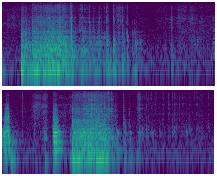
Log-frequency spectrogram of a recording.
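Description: Metallic gold embroidery thread pulled through fabric stretched tight in a wooden embroidery hoop: two long scratchy pulls about a second each, one starting just after the start and one at about four seconds, with two short sounds between them.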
